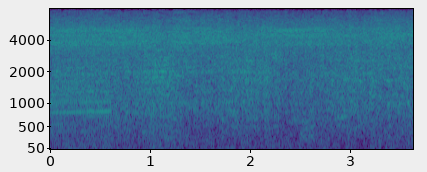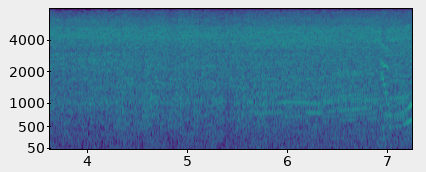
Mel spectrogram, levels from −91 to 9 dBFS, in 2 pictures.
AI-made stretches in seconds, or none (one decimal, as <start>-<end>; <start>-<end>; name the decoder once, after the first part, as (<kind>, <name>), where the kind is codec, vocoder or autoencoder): 1.4-3.9 (vocoder, Vocos); 5.1-5.6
